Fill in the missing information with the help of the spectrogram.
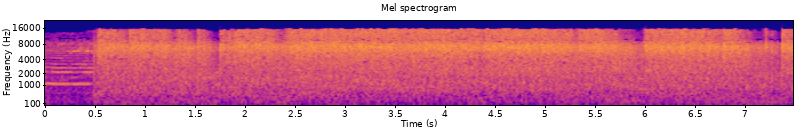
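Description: Loud, steady rushing crackle of many firecrackers going off at once, the kind packed inside a burning Dussehra effigy.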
